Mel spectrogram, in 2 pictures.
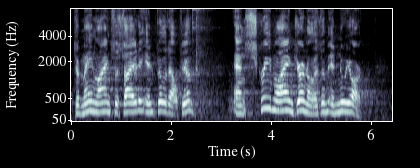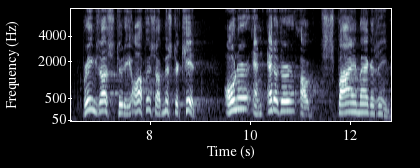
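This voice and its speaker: A man's voice: high-pitched, fairly bright tone. A man playing a polished, formal 1940s radio announcer, reading grand scripted narration. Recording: echoey hall with long reverb.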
